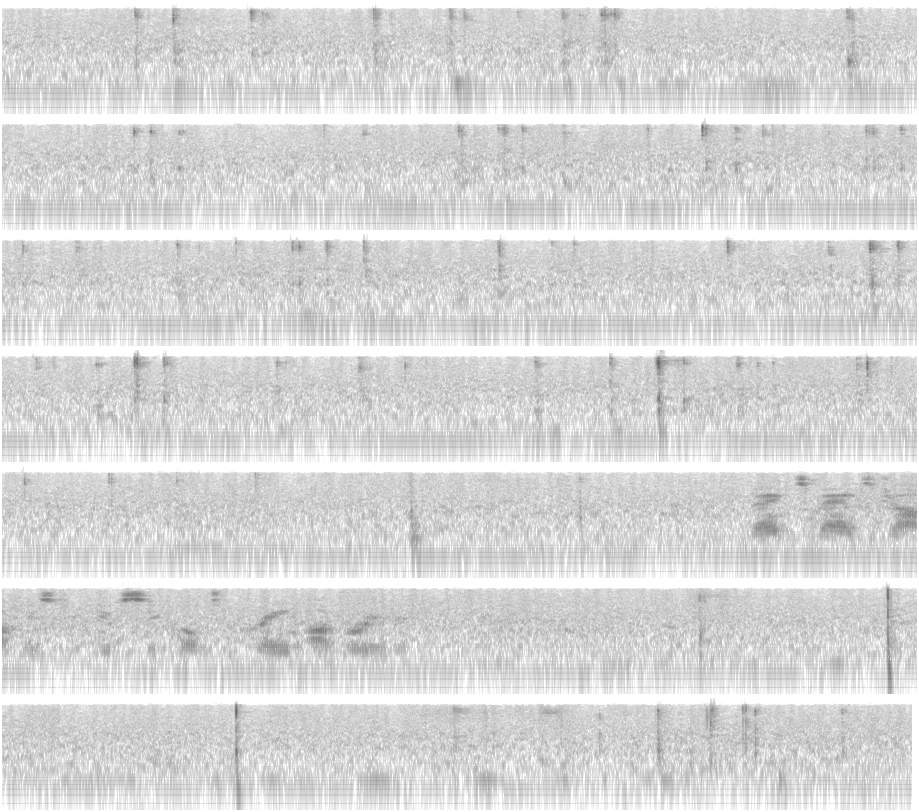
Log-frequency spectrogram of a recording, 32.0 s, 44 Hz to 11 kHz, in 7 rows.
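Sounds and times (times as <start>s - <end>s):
low steady hum: 0.0s - 32.0s.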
